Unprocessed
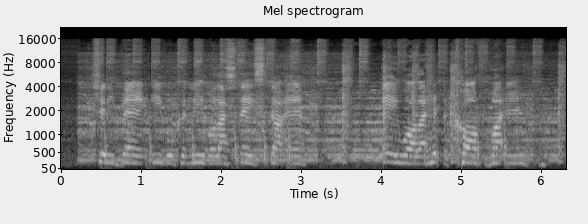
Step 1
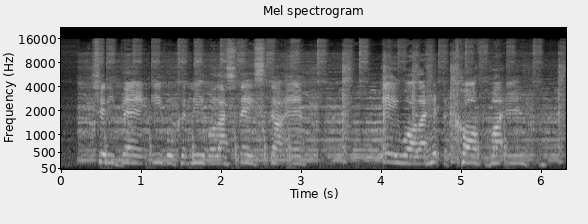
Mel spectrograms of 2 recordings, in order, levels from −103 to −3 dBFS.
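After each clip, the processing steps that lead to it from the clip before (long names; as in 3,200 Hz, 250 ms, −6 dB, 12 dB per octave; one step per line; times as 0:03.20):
no processing that can be heard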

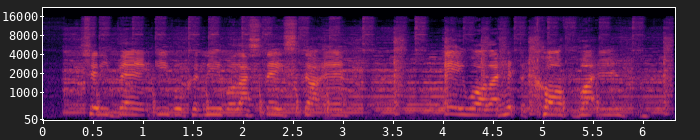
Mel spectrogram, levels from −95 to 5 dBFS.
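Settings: dynamic equaliser 9,700 Hz, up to −6 dB, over −51 dBFS, Q 1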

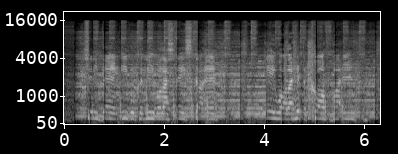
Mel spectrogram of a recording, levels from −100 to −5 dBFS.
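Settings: volume swells 144 ms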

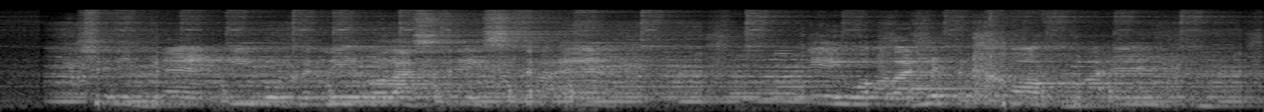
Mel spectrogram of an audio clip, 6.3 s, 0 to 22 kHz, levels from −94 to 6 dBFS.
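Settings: feedback delay network reverb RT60 1.7 s, low-frequency decay 0.8×, high-frequency decay 0.75×, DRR 2.5 dB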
